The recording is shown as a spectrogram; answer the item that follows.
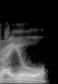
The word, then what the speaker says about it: Raoul Pal: You think he knows how to say his name? It's Raoul. Raoul Paul.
